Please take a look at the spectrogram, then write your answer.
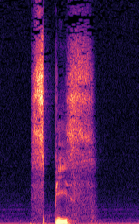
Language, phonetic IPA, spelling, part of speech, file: Polish, [spʲis], spis, noun, Pl-spis.ogg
